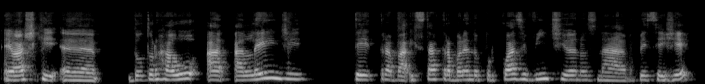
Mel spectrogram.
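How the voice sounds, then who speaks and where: A woman with a Brazilian accent moderates a panel interview. Her voice sits at a middle pitch. She is friendly and pauses often with small fillers. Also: a bit bright. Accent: Brazilian Portuguese.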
